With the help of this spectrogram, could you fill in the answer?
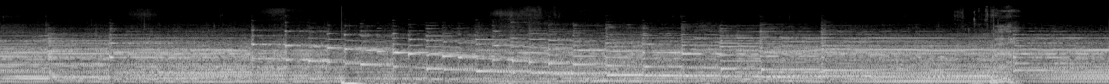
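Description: Piano played live on stage on Wednesday night, loud and continuous for the whole stretch, with rich sustained chords ringing out with reverberation and no voices over it.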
